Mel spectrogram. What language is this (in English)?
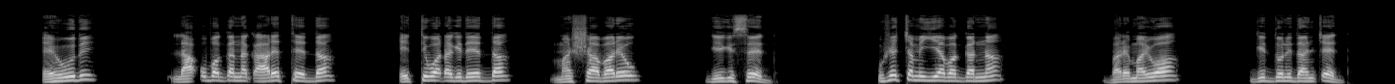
Dawro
